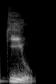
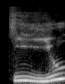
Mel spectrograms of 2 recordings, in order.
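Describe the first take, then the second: First: কিউ as one joined syllable; merged ই. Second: কি ইউ drawn out in two parts; higher-pitched কি ইউ, both parts full; separate ই. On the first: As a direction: drop the separate ই, just কিউ. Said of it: "আর এখানে হবে কিউ". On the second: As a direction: sound the ই of ইউ separately after কি. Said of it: "আলাদা করে ইর উচ্চারণ". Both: Shown as a demonstration.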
